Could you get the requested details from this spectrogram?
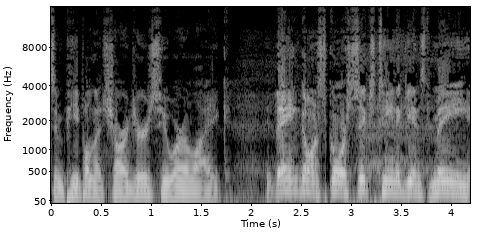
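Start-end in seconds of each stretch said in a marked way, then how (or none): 2.2-4.2 put-on Southern accent, higher pitch. Acting out an opposing player's boast: Pistol Pete voice. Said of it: "the Oklahoma State mascot right there was what I was going for".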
